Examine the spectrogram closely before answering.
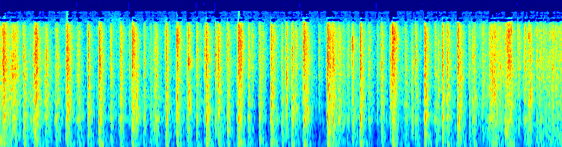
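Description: A polyethylene plastic bag is crinkled and scrunched, producing a dense, continuous stream of sharp crackles and rustles that keeps going steadily for several seconds with no voices.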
